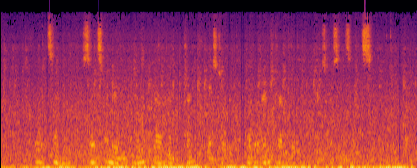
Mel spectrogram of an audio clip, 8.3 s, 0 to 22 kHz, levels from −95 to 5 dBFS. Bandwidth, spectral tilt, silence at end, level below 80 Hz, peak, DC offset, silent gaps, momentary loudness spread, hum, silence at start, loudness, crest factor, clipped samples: 14.5 kHz; -4 dB/octave; 0 s; -18 dBFS; 0 dBFS; under 0.1%; none; 9 LU; none; 0.05 s; -17 LUFS; 10 dB; under 0.1%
